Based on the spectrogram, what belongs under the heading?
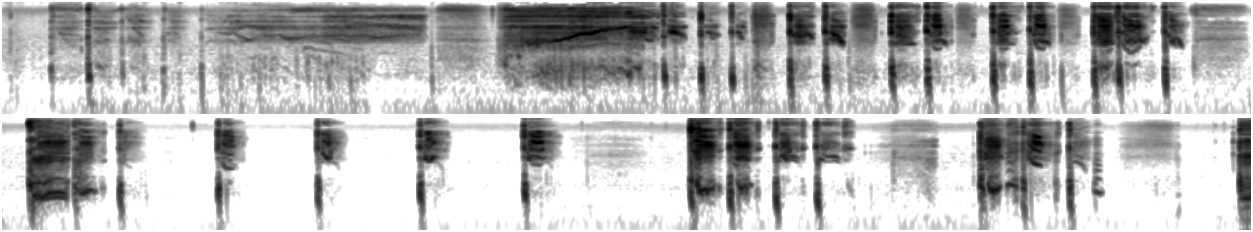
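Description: Repeated short, harsh cough bursts with a wet, rattling quality and a long noisy breath between spells.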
